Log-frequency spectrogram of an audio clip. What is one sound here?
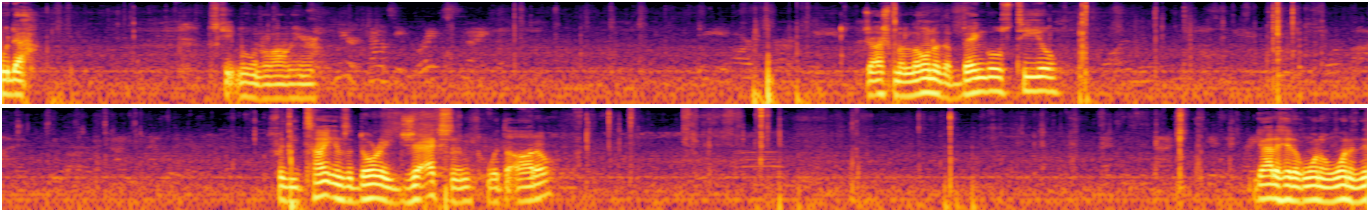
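Trading cards rustle and slide against one another.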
